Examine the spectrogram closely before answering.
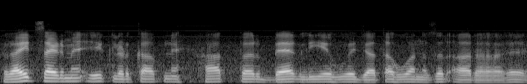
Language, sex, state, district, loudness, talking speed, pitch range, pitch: Hindi, male, Chandigarh, Chandigarh, -21 LUFS, 195 wpm, 115-130 Hz, 120 Hz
